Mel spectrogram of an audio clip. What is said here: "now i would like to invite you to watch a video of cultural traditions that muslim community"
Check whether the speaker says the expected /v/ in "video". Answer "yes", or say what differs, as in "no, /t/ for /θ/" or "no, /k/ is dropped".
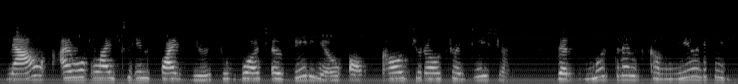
yes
